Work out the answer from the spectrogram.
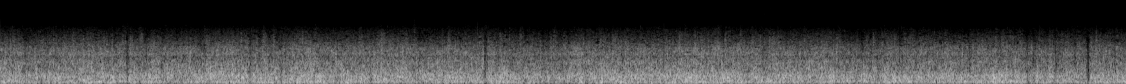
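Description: Passenger train running along the track, heard from an open window: a steady rush of wind on the microphone over the rumble of the wheels on the rails.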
